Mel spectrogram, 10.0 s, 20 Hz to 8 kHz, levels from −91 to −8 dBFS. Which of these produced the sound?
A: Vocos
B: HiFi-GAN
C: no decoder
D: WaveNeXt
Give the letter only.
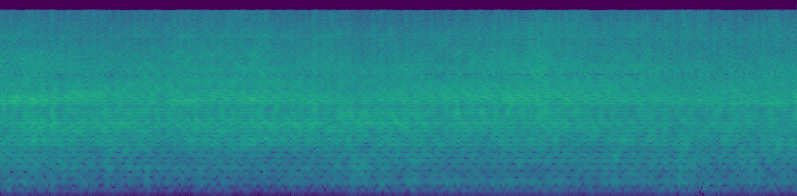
A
